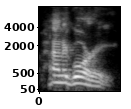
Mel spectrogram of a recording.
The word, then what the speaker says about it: Panagore: I'm hoping I'm pronouncing his name correctly. Panagore or Panagore? Panagore.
